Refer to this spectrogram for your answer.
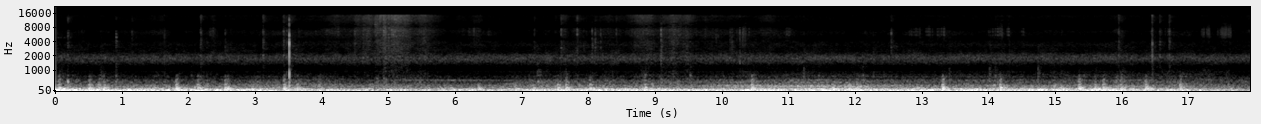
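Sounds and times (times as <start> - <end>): road rumble: 0.0 - 17.9.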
